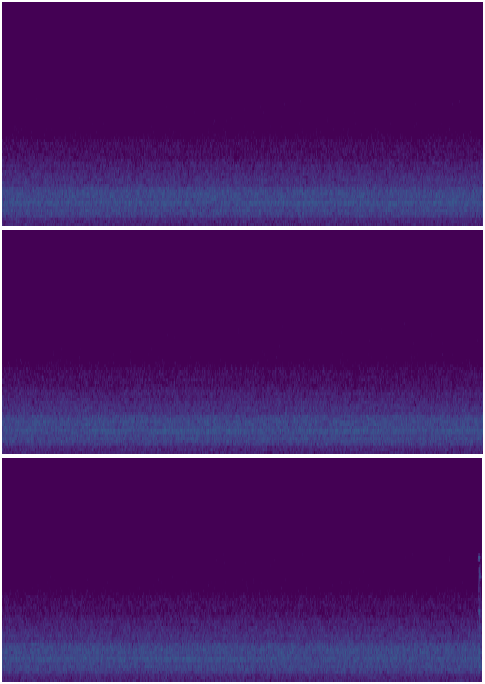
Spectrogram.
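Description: Near silence: a steady faint hiss with a thin high tone in it.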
